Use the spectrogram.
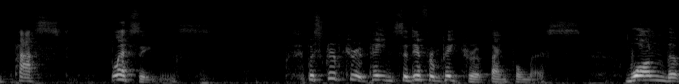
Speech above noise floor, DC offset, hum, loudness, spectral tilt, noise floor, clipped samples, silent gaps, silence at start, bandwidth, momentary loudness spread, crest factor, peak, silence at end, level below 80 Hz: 35 dB; under 0.1%; none; -32 LUFS; -6 dB/octave; -67 dBFS; under 0.1%; none; 0 s; 14 kHz; 24 LU; 22 dB; -10 dBFS; 0 s; -62 dBFS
